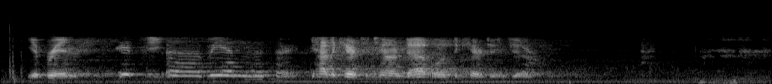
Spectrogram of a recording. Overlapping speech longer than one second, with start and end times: none

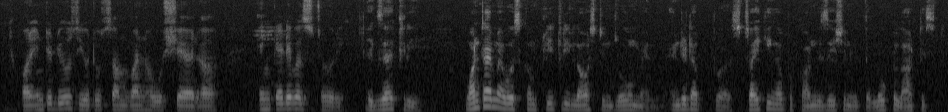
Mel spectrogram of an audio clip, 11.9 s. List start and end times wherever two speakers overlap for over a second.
none

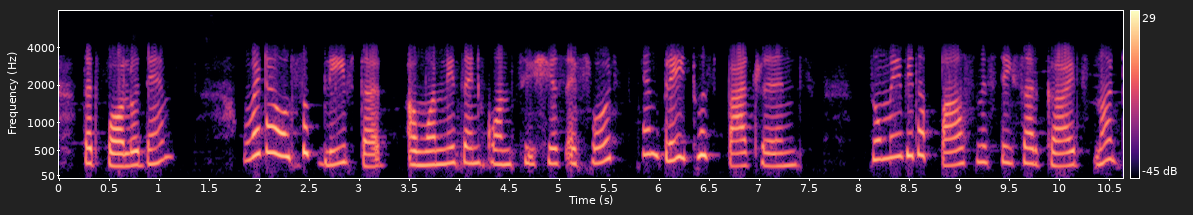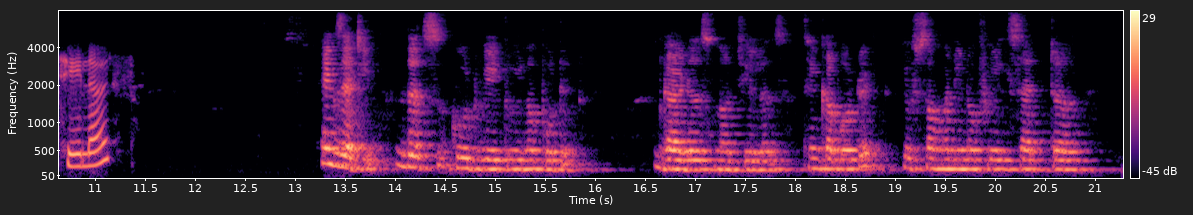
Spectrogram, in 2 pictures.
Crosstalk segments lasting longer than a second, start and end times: none

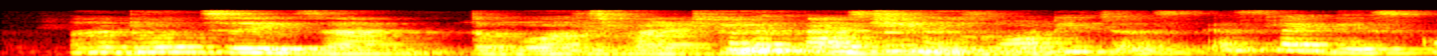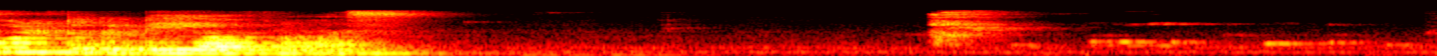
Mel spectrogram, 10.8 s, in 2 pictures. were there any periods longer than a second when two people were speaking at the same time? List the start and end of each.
2.7-4.0

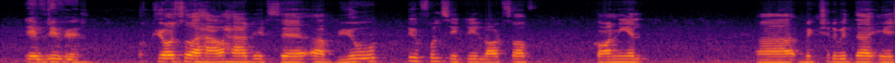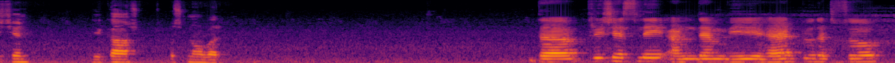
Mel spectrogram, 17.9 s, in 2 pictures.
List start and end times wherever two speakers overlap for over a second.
none

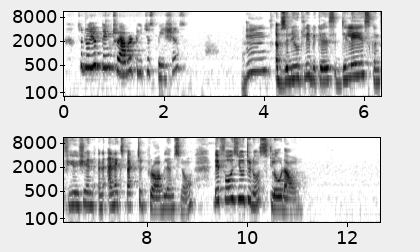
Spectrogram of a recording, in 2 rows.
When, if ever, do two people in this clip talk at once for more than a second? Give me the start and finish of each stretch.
none

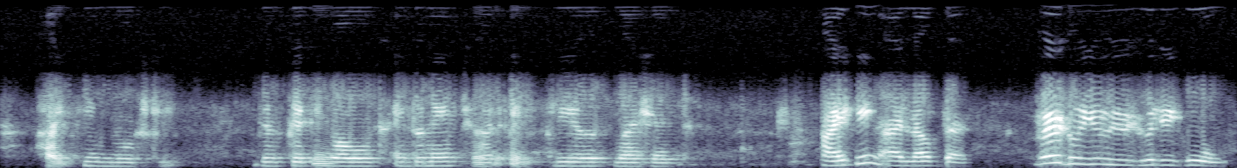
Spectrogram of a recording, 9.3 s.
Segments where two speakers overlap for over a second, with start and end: none

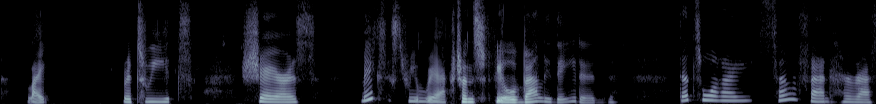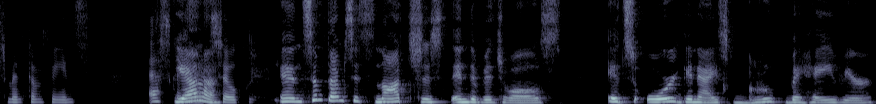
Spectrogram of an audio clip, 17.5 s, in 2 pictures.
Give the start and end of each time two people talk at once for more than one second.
none

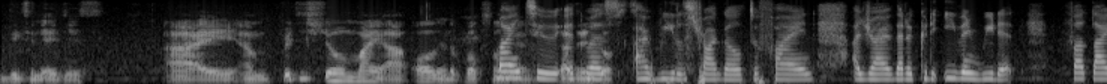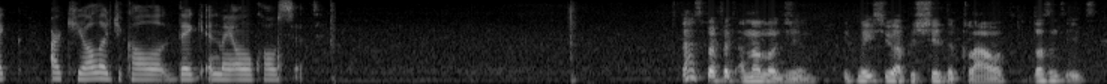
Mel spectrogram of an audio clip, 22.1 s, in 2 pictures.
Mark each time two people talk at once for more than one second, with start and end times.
5.0-6.2

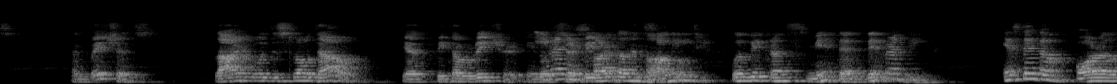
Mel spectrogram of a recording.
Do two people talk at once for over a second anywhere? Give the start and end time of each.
5.3-7.0

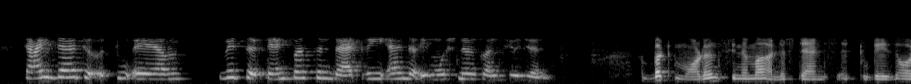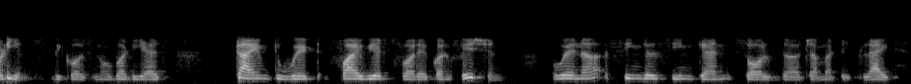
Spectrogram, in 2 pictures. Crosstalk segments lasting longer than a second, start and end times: none

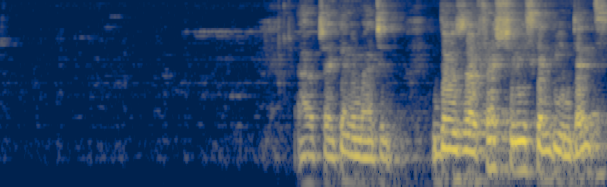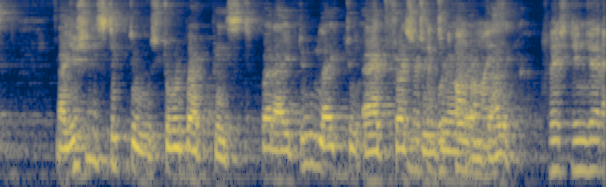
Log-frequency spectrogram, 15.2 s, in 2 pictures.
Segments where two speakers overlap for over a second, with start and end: 12.7-13.9

